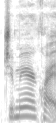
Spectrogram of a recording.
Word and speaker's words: Jamiroquai: Jamiroquai.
